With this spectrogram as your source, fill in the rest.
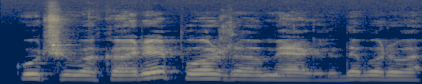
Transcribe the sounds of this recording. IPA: ˈkuːt͡ʃʲʊ ʋɐkɐˈrʲɪ ˈpuɔʒdɐʋɐm ˈæːɡlʲɪ dɐˈbɐr ˈʋɐ

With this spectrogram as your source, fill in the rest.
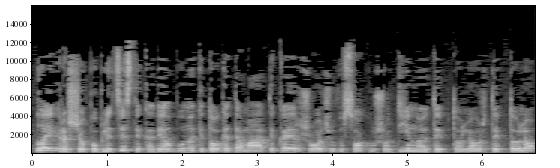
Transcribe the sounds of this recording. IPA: ˈlˠɐɪkrɐʃʲt͡ʃʲoː pʊbʲlʲɪˈt͡sʲɪsʲtʲɪkɐ ˈʋʲeːlˠ ˈbuːnɐ kʲɪˈtoːkʲɛ tʲɛˈmɑːtʲɪkɐ ɪr ˈʒoːd͡ʒʲuː ʋʲɪˈsoːkʲuː ʒoːˈdʲiːnoː ɪ ˈtɐɪp toːˈlʲɛʊ ɪr ˈtɐɪp toːˈlʲɛʊ

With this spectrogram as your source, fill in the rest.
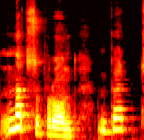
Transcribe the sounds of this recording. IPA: ˈnɑːpsʊˌproːnt ˈbʲɛt

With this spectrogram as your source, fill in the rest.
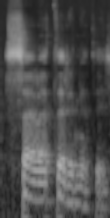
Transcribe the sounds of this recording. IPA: ˈsɑːʋɐ ˈtɐrʲmʲeː ˈtɐɪ

